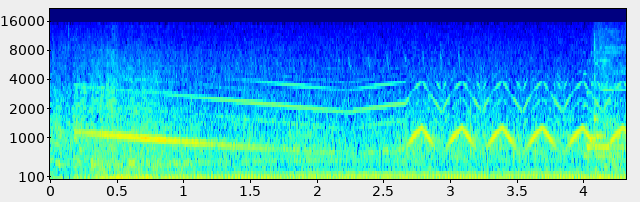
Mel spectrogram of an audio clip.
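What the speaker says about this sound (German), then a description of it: "Und dann kommt der Krankenwagen." An ambulance siren sounds in the bridge-building video game Poly Bridge 2, sliding down in a long wail and then switching to a fast warbling yelp, moderately quiet over a low background hum.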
